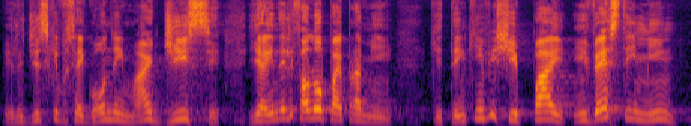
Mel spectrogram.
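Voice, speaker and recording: A man preaches to his congregation with lively energy, his voice sitting on the higher side. He keeps calling out to the brothers and weaves in family stories. The sound rings with the long reverb of a church hall. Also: fast. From Brazil. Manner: animated, addresses congregation as brothers, tells family anecdotes. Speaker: bishop preaching. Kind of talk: sermon.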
